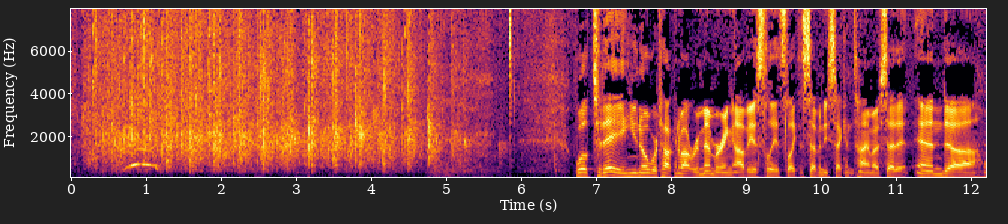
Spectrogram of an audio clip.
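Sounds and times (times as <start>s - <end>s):
audience clapping at a school morning gathering: 0.0s - 6.0s
person whooping: 0.6s - 1.4s
speech: 6.7s - 12.1s.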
